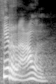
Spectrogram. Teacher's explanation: Ro-nya dibaca tipis juga ketika berharokat sukun dan jatuh setelah kasrah.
